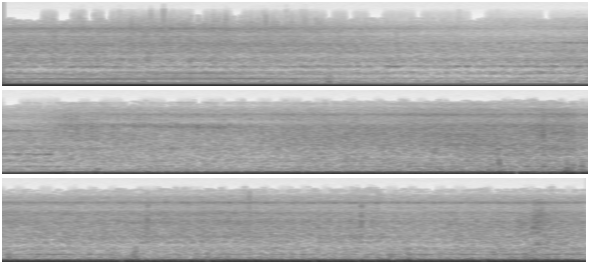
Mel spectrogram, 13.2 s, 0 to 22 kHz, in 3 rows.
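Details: Renault Megane R26 230 F1 (petrol) with the 'Megane cough' while driving: a deep steady engine drone with an occasional brief stumble around eight seconds. Intermittent misfire that persisted after an injector change; cause suspected, not confirmed.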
